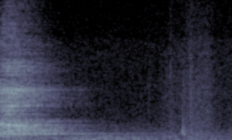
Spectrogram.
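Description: A man's sigh: a sudden breathy exhale that fades over about a second, with the last notes of the acoustic guitar dying away underneath.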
